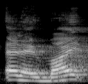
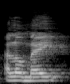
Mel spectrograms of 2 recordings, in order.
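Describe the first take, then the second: First: Higher, louder British greeting; echoed English accent on request. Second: Quick British greeting; cheery British accent demo. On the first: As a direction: toss off a cheery English hello. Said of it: "can you give us a little bit of that". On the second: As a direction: say it like a Londoner. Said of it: "just take a little bit". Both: Shown as a demonstration.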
